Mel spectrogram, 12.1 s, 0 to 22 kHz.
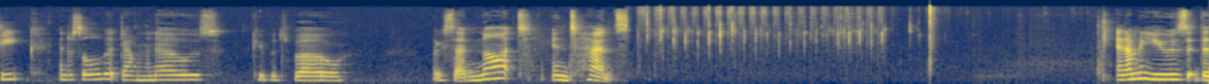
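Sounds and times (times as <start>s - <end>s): spray bottle hissing bursts: 6.3s - 9.0s.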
